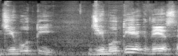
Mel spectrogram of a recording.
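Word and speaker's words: Djibouti: ऐसे है यहीं पर जिबूती है है ना इसका स्पेलिंग डी से शुरू होता है डी जिबूती जिबूती बोलते हैं डी साइलेंट है यहां पर ओके ये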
